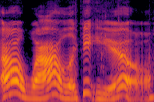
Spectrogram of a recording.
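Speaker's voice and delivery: put-on, very drawn-out, loud sarcastic tone. Retelling a coworker's reaction to a French word: imitating a sarcastic coworker. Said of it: "clearly being a sarcastic asshole about it".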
